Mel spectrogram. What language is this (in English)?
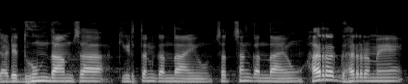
Sindhi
